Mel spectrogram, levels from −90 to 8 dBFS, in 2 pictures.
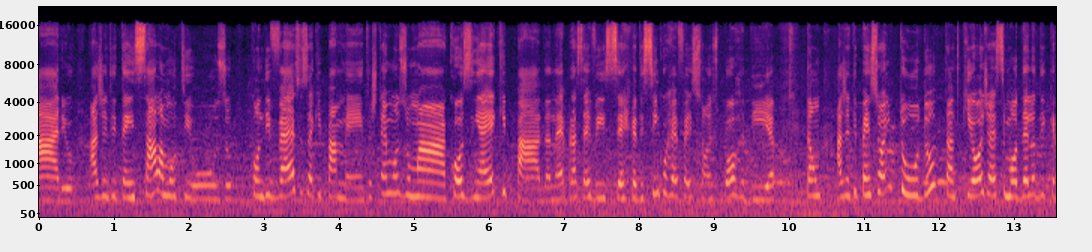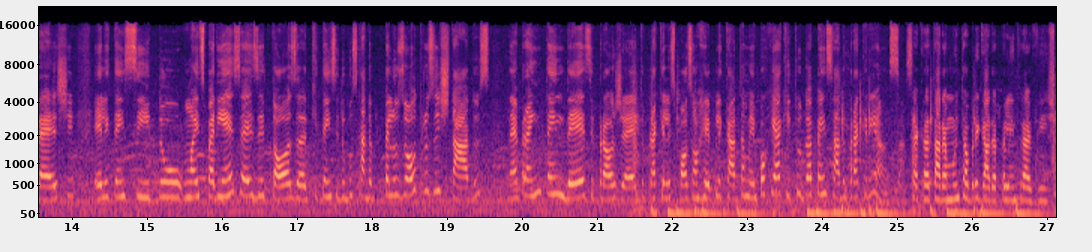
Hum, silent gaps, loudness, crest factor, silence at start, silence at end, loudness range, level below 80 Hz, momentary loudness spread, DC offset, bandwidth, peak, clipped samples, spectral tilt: none; none; -16 LUFS; 14 dB; 0 s; 0 s; 2 LU; -30 dBFS; 8 LU; under 0.1%; 17 kHz; -2 dBFS; under 0.1%; -3 dB/octave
